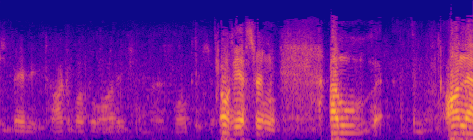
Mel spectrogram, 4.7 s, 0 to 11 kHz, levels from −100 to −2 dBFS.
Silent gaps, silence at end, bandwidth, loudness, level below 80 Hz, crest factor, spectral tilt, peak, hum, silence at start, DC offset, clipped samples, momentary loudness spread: none; 0 s; 7.6 kHz; -28 LUFS; -60 dBFS; 20 dB; -5 dB/octave; -10 dBFS; none; 0.15 s; under 0.1%; under 0.1%; 25 LU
